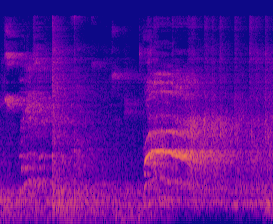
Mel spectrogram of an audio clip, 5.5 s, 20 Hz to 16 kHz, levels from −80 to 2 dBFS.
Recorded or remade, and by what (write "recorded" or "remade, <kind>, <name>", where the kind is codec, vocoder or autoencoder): remade, autoencoder, DAC-VAE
